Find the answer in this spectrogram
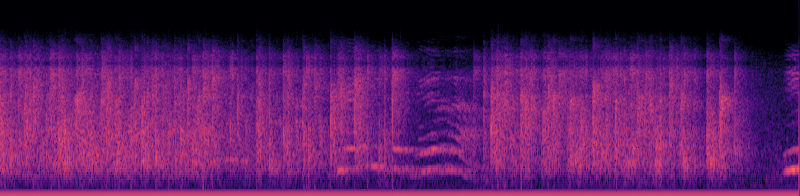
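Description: Applause from a small group: dense, quick hand claps, with a short voice cutting in about halfway through. The clapping stops shortly before the end.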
